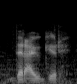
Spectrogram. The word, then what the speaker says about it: Draugr: Yeah, so if you're going to pronounce them correctly, Dvargir, Draugr.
